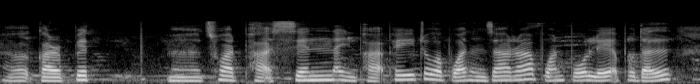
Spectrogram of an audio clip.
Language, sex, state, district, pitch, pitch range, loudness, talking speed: Mizo, female, Mizoram, Aizawl, 190 Hz, 175-210 Hz, -16 LUFS, 190 wpm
